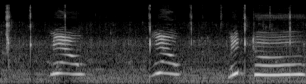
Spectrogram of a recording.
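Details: Indian ringneck parakeet talking in a happy mood, copying a cat's meow: three drawn-out, nasal, bending notes, the last one long and level, with faint clicks between them.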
